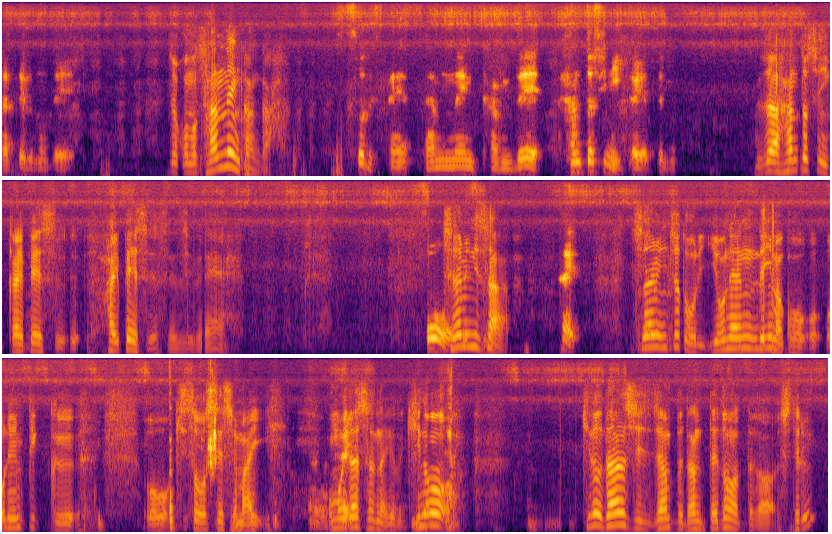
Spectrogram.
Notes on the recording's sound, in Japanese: 歩きながら1時間、対談する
